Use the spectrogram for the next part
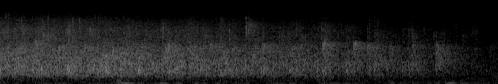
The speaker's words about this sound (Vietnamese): Nếu quý cô, quý bà cảm thấy năm lời dạy cao quý nêu trên của Phật Thích Ca trong Kinh Thiền Sinh là rất sâu sắc và nên áp dụng, thì hãy cho một tràng vỗ tay để cam kết nào.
